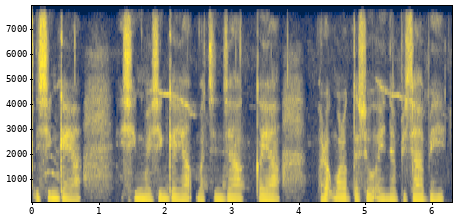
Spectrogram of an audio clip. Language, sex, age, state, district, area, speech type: Manipuri, female, 18-30, Manipur, Tengnoupal, rural, spontaneous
